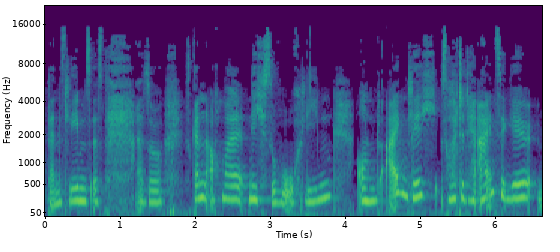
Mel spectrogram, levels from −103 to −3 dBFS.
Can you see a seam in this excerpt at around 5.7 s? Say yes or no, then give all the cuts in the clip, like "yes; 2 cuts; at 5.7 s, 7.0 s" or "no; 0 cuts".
no; 2 cuts; at 1.2 s, 4.1 s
